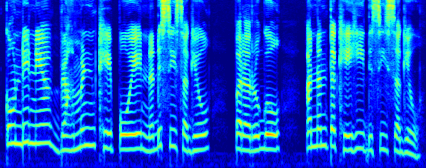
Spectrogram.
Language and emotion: Sindhi, neutral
